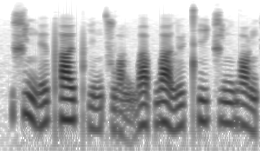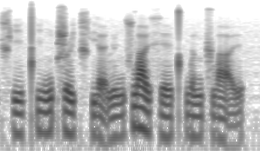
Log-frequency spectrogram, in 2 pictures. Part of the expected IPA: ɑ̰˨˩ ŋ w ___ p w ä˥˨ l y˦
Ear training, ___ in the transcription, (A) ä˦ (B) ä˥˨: B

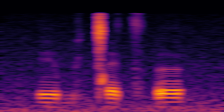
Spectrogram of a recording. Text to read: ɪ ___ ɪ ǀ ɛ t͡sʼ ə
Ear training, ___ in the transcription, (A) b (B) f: A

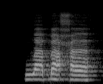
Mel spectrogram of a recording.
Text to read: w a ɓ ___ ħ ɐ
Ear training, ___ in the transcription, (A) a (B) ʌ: A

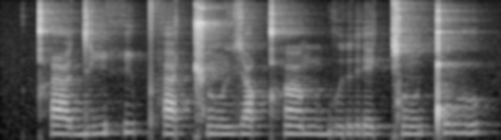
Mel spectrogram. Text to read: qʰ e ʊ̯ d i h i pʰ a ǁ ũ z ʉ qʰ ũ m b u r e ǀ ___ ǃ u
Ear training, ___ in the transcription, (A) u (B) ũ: B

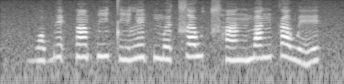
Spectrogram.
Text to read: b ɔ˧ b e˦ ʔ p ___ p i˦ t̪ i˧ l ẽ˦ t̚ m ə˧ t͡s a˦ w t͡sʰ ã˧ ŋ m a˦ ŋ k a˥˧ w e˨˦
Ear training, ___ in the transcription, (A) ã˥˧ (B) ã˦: B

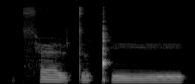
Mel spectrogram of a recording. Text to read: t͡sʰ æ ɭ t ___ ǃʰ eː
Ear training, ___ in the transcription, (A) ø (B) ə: B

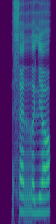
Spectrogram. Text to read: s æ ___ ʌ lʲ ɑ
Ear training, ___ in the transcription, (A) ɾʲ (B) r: B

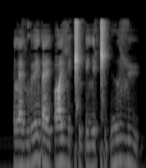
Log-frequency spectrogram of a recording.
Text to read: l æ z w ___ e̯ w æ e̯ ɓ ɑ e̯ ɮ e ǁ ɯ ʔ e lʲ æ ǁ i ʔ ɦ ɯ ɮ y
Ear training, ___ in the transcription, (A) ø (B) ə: A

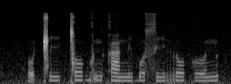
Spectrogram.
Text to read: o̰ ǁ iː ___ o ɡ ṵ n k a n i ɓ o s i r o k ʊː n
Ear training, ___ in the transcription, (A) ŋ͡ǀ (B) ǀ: B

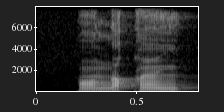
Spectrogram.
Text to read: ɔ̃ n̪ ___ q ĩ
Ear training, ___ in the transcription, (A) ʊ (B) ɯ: A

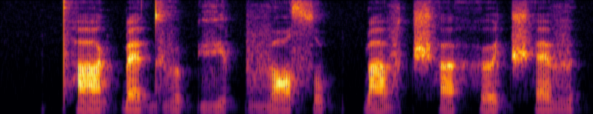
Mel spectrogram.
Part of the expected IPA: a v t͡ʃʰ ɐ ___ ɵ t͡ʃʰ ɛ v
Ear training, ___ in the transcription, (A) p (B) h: B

